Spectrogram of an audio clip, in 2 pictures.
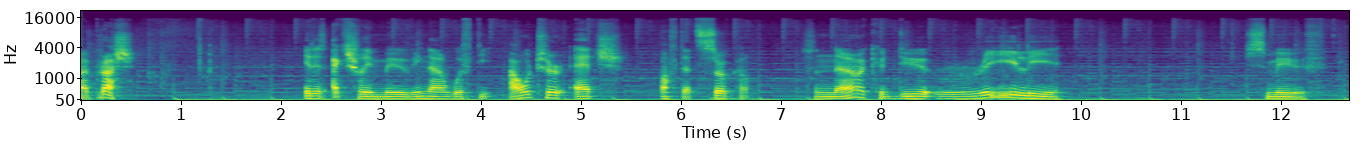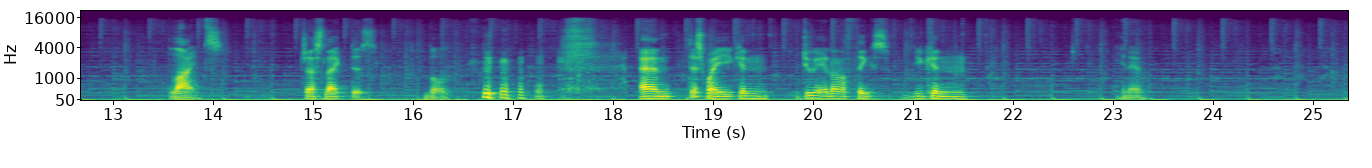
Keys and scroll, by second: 16.3 ctrl+z.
